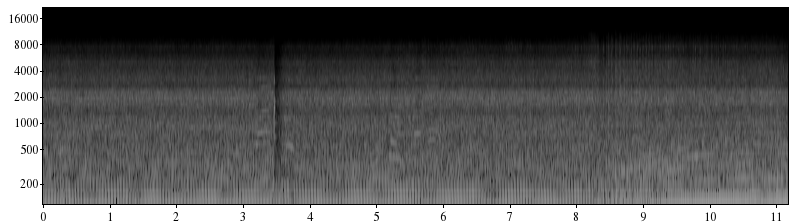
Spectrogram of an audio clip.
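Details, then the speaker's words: Scag mower engine surging badly under load while cutting: pitch drones, then swings up and down instead of holding steady. Clutch, electrical parts and gas tank straw already replaced; the cause is still unknown. "okay, y'all, so this mower surging off the muscle, man. It's surging bad too, man."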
